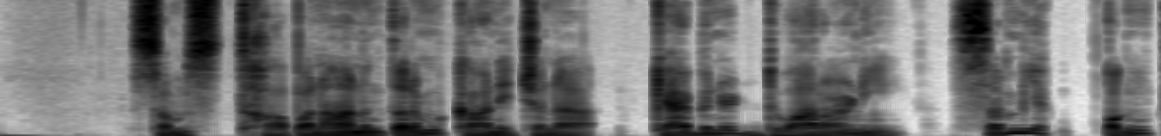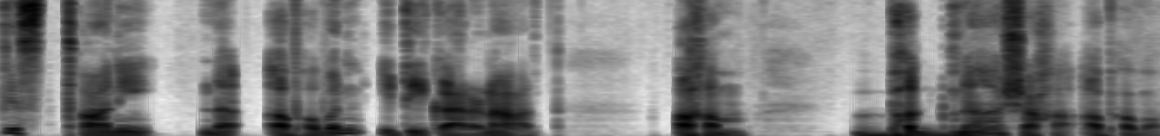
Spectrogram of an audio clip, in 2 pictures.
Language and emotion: Sanskrit, sad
